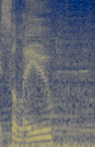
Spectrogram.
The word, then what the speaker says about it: Soleil: I say Solyu. Some people say Soleil. I like saying Solyu. Really, none of the games have speech, so who knows?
